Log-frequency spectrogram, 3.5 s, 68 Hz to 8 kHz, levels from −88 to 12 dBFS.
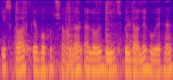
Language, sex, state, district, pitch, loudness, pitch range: Hindi, male, Punjab, Fazilka, 120 Hz, -16 LUFS, 115-125 Hz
